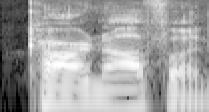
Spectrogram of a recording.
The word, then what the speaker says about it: Caernarfon: Carnarvon, get you close enough.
